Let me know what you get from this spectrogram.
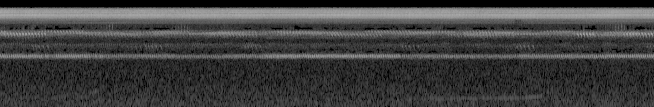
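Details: Unbroken high cricket trilling from many insects, layered piercing tones holding level throughout, with a faint soft low whistle near the end.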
